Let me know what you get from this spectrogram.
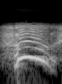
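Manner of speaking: high loud exhale of relief; loud whew. Real, not acted. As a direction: blow out hard after the beer. After drinking.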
